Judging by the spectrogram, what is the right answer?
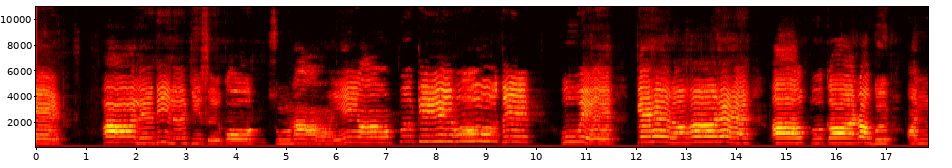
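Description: A young boy singing an Urdu naat unaccompanied, in a high voice, in short melismatic phrases with brief breaths between them.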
